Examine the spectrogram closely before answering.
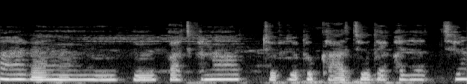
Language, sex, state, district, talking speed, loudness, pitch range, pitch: Bengali, female, West Bengal, Paschim Medinipur, 140 wpm, -14 LUFS, 210-230 Hz, 220 Hz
